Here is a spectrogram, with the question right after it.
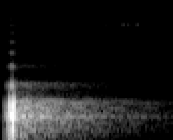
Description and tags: This is a short, amplitude-modulated, reverb, short attack, short decay, sine wave.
